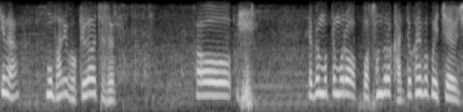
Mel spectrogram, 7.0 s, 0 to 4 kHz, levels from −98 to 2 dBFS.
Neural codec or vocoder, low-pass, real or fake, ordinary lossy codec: none; 3.6 kHz; real; Opus, 32 kbps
